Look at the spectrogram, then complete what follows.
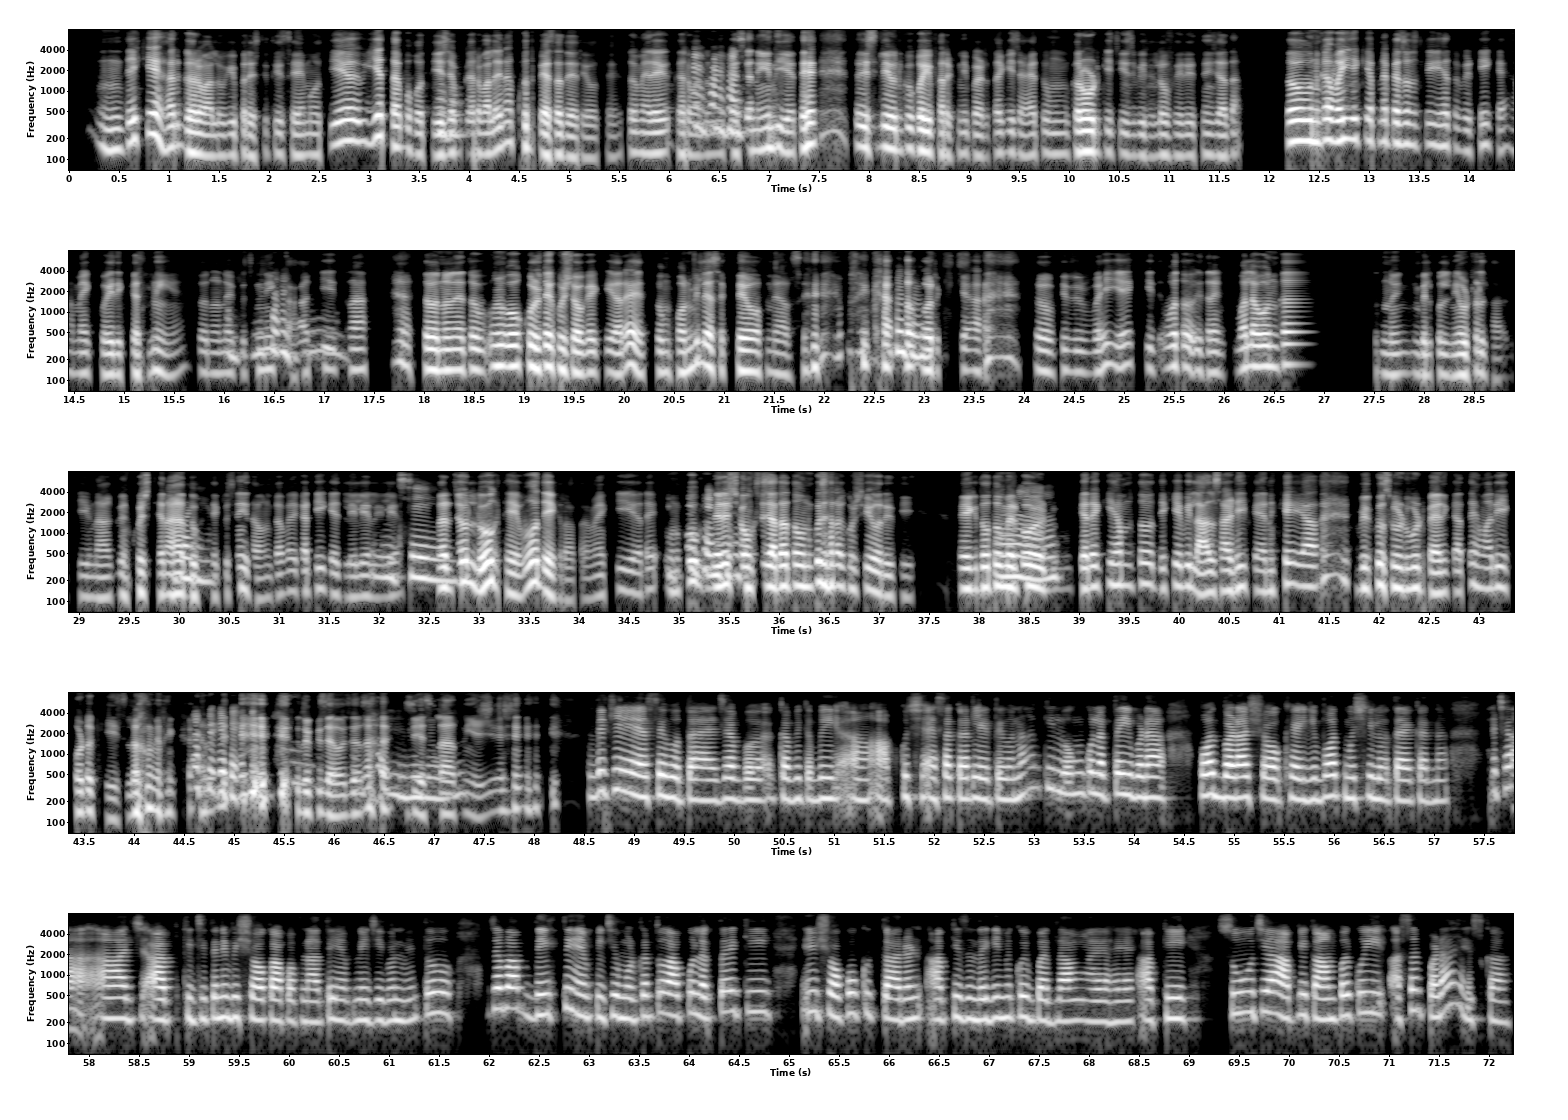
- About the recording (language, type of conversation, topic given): Hindi, podcast, आपका बचपन का सबसे पसंदीदा शौक क्या था?
- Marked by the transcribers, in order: in English: "सेम"; other background noise; chuckle; laughing while speaking: "नहीं दिए थे"; chuckle; laughing while speaking: "नहीं है"; laughing while speaking: "मैंने कहा तो और क्या"; in English: "न्यूट्रल"; chuckle; laughing while speaking: "ज़्यादा"; laughing while speaking: "अरे!"; laughing while speaking: "लो मैंने कहा अरे! रुक जाओ ज़रा डीएसएलआर नहीं है ये"; in English: "डीएसएलआर"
